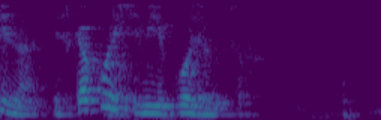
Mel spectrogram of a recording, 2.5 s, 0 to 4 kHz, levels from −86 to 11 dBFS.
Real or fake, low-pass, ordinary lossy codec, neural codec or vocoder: real; 3.6 kHz; Opus, 64 kbps; none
